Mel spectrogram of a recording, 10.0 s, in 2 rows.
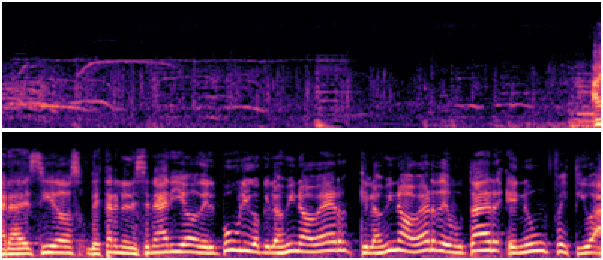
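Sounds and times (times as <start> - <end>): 
audience applause at a rock festival: 0.0 - 4.8
speech: 4.9 - 9.9.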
